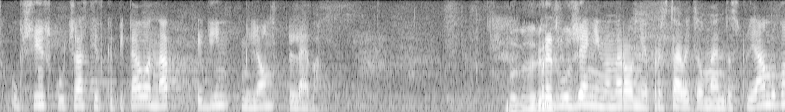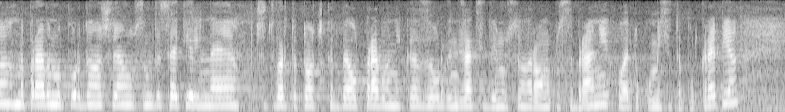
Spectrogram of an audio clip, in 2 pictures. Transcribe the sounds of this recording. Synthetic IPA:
opʃt̪inskoːt͡ʃast̪iɛfkəpit̪alˠənat̪ɛd̪inmilʲiɔnlɛvə | blˠɐɡod̪ɐɾpɾɛd̪lˠoʒɛniɛnɐnɐɾɔd̪nijəpɾɛt̪st̪avit̪ɛlˠmɛnd̪ɐst̪ojanovənɐpɾavɛnopoɾəd̪ənɐt͡ʃlɛnosəmd̪ɛsɛt̪iilinɛt͡ʃɛt̪vɤɾt̪ət̪ɔt͡ʃkəd̪vɛot̪̚pɾavilˠnikəzɐoɾɡənizat̪sid̪ɛjnost̪ənɐɾɔd̪not̪osɐbɾaniɛkoɛt̪okomisijət̪əpot̪̚kɾɛpjə

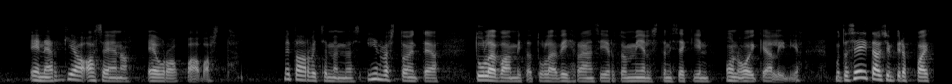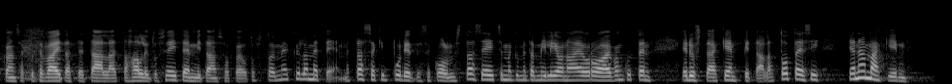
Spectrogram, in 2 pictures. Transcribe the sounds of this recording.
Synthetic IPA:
enerɡiɑʔɑseːnɑeuɾoːpːɑ̰ːʋɑ̰st̪ɑ̥ːn | met̪ɑrʋit̪semːemyøsinʋest̪oint̪ejɑ | t̪uleʋɑːmit̪æt̪uleːʋihreɑnsiːrt̪yæmiɛlest̪ænisekinonoikeɑlḭnjɑ̰ | mut̪ːɑseeit̪æysimpidæppɑikːɑːnsɑkkut̪eʋæit̪æt̪ːet̪æːlːæet̪ːæɦɑlːit̪useit̪eːmit̪æːnsopeut̪ust̪oimiɑjkylːæmet̪ḛːmːet̪æsːækibb̥udjet̪isːɑkolmesɑ̥t̪ɑːseit̪semæŋkymːent̪æmiljoːnɑːe̞uroɑːɑjʋɑŋkut̪enedust̪ɑjɑkempːit̪æːlːæt̪ot̪esijɑnæmækin

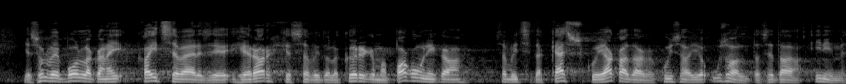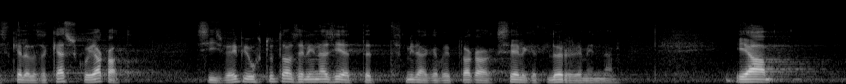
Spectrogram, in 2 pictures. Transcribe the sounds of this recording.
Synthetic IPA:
jɑsulvɤjbo̞lːɑkɑnækɑjt̪sevæːlisehieɾɑrxiɑsːɑvɤjd̪̥o̞lːɑkɤrɡe̞mɑpɑɡ̥uniɡ̥ɑ | sɑvɤjd̪̥se̞d̪̥ɑkæskujɑɡ̥ɑd̪̥ɑɡɑkujsɑejʔusɑld̪̥ɑse̞d̪̥ɑinime̞st̪̚ke̞lːe̞lesɑkæskujɑɡ̥ɑd̪̥ | siːsvɤjbjuht̪ud̪̥ɑse̞lʲːineɑs̬ie̞t̪ːˑe̞t̪mid̪̥ɑɡ̥ivɤjb̥væɡ̥ɑse̞lɡe̞lt̪lø̞rːiminːɑ | jɑ

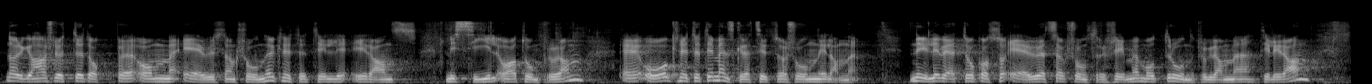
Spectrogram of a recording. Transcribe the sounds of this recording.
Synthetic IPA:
nɔɾɡəɦɑʂɭʉt̪ːət̪ɔpːʔɔmeːʉːsɑŋkʂuːnəɾkʰnʏt̪ːət̪ʰːɪlɪɾɑːnsmɪsiːlɔ̰ɑt̪ʰuːmpʰɾʊɡɾɑmː | ʔɔɡkʰnʏt̪ːət̪ːɪlmɛnːskəɾɛt̪sɪt̪ʉɑʂuːnn̩ɪlɑ̰nːə̰ | nyːlɪʋeːt̪̚d̪ɔkɔsːɔʔeːʉːɛt̪sɑŋkʂuːnsɾɛʂiːməmuːt̪̚d̪ɾuːnəpʰɾʊɡɾɑmːət̪ʰɪlɪɾɑːn

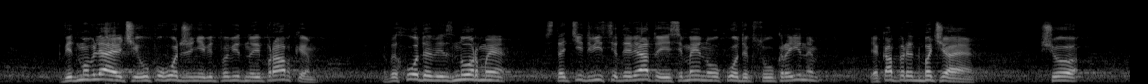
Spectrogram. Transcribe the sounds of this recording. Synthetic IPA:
ʋʲid̪mɔʋlʲajʊt͡ʃɪupɔɦɔd͡ʒe̞nʲːiʋʲid̪̚pɔʋʲid̪nɔjipɾɑwkɪ | ʋɪxɔd̪ɪʋiznɔrmɪst̪ɐtʲːid̪ʋʲisʲtʲɐd̪eʋʲjat̪ɔjisʲimɛjnɔɦɔkɔd̪eksʊːkɾɐjinɪ | jɐkɑpe̞ɾe̞d̪̚bɐt͡ʃɑjɛ | ʃt͡ʃɔ

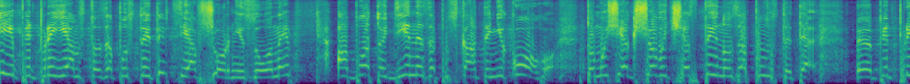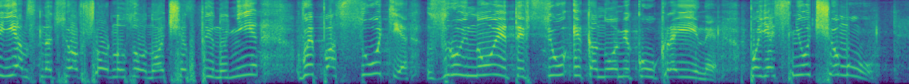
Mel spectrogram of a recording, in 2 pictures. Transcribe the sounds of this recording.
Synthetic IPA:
ipʲid̪̚pɾɪjɛmst̪ʋɔzɐpʊst̪ɪt̪ɪwt͡sʲiɐfʃɔrnʲizɔnɪɐbɔt̪ɔdʲinɛzɐpʊskɑt̪ɪnʲikɔɦɔ̰t̪ɔmuʃt͡ʃɔjɐkʃt͡ʃɔʋɪt͡ʃɐst̪ɪnʊzɐpust̪ɪt̪ɛpʲid̪̚pɾɪjɛmst̪nɐt͡sʲuɐfʃɔrnʊzɔnʊɐt͡ʃɐst̪ɪnʊnʲiʋɪpɐsutʲizrʊjnujet̪ɛwsʲuʔekɔnɔmʲikʊːkɾɐjinɪpɔjɐsʲnʲut͡ʃɔmu

